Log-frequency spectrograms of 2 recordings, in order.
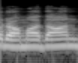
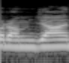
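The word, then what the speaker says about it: रमज़ान: नहीं सर, रमादान जो word है, प्रोनाउंसिएशन है, वो अरब कंट्रीज में चलता है। इंडिया में प्रोनाउंसिएशन के अकॉर्डिंग जो शब्द है वो रमजान ही सही है।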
